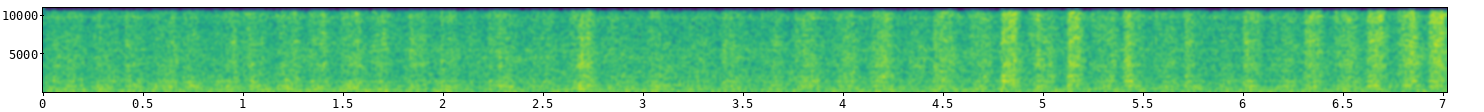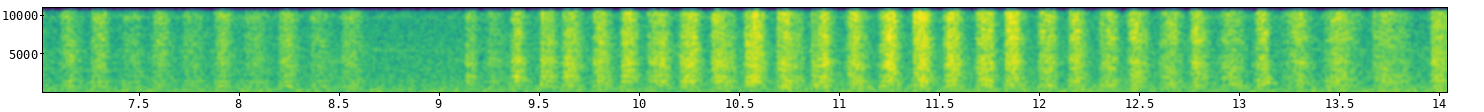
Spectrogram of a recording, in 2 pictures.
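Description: A paintbrush brushes softly against canvas.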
